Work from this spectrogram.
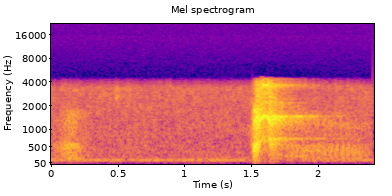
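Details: Dog barking at an Xbox: a faint murmur, then one sudden loud bark that trails off, over a steady low mechanical hum.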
